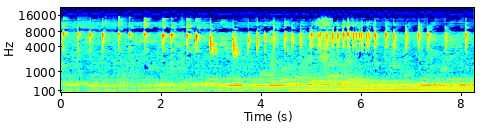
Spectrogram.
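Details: Javan bush lark in energetic song: a fast stream of sharp, very high ticking notes, loose at first and then packed into rapid bursts, over a steady low hum.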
